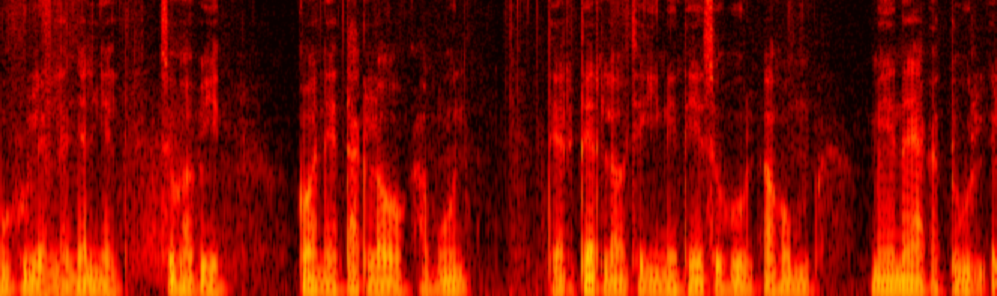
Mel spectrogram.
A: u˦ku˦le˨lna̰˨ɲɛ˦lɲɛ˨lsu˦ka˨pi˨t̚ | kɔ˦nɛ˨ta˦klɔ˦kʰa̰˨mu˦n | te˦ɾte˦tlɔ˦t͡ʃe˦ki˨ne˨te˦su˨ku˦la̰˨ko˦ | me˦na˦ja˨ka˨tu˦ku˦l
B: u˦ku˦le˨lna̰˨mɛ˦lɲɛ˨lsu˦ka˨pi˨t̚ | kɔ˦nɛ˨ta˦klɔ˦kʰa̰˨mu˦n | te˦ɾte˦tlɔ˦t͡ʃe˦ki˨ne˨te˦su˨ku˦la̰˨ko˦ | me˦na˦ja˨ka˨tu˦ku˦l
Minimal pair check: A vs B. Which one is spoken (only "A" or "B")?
A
